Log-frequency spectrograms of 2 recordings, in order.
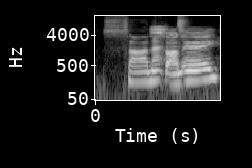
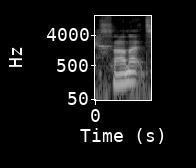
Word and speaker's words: Sannhet: So we're going to close out on a band called, I don't know how to pronounce this, Sannhet. Sannhet, it's a Norwegian word.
